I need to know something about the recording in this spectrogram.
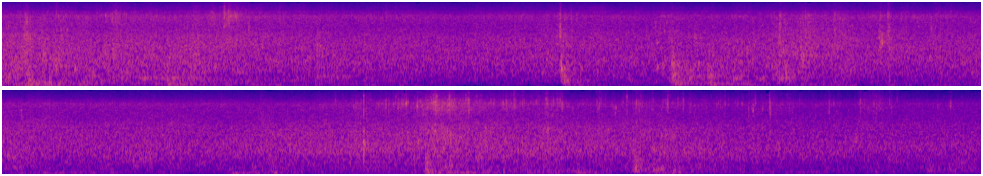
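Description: Water gently splashes and laps as a paddle moves through a river.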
